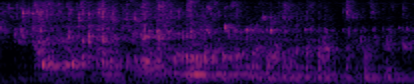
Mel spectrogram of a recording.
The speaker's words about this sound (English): Water. He's pouring some water. Water.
